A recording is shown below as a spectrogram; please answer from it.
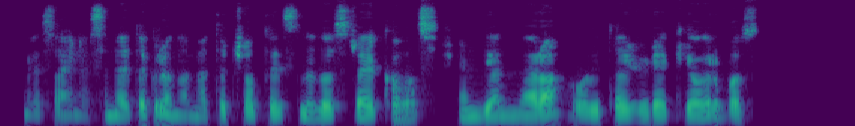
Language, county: Lithuanian, Tauragė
